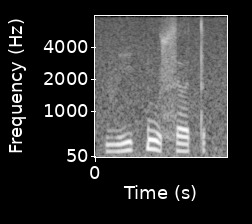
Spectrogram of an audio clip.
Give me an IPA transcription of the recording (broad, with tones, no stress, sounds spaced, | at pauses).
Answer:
β i˩˧˩ k͡p u˥˩ s ə˧ t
